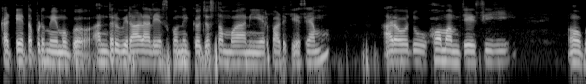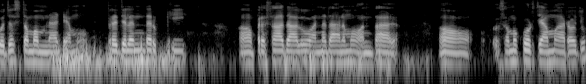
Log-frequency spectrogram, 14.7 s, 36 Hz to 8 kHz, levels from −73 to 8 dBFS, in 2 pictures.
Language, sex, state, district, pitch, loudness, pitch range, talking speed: Telugu, male, Andhra Pradesh, Anantapur, 150 Hz, -18 LUFS, 145-155 Hz, 100 wpm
